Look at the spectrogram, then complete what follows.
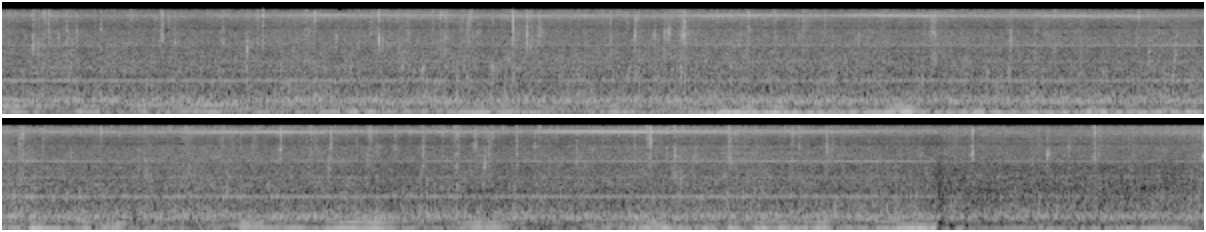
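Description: Thick curry gravy bubbling steadily around chicken pieces simmering in a nonstick wok. Under it runs a low hum that drops away near the end.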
